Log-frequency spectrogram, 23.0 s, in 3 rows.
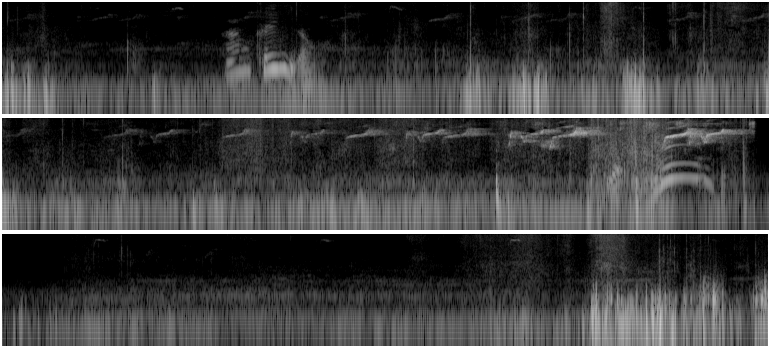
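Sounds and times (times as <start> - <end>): footsteps rustling through grass: 0.0 - 15.2, 18.9 - 23.0
small bird chirping: 0.0 - 15.2.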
